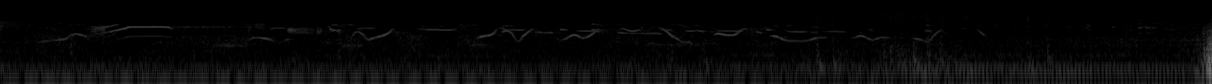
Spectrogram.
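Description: Faint bird calls, as in jungle ambience: a quick run of chirps and whistles sliding up and down in pitch, thinning out about five seconds in. A low steady hum sits underneath.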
